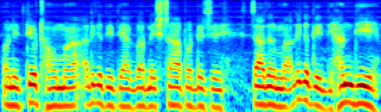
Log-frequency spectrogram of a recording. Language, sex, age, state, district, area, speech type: Nepali, male, 45-60, West Bengal, Kalimpong, rural, spontaneous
